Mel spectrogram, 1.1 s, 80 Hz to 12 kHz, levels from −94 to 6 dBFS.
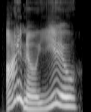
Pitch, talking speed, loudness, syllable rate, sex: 270 Hz, 155 wpm, -15 LUFS, 3.5 syllables/s, female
